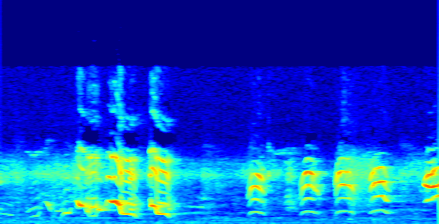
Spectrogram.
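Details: Aceh black-naped oriole singing a few sharp downslurred whistles, then a string of arched, fluty notes repeated about every third of a second, over a quiet background.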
